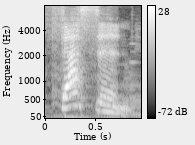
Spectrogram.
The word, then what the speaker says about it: fasten: 嗯，首先 STEN 结尾的，比如我们很熟悉的 Listen Fasten T 都是不发音的，不要读成 Listen Fasten 这就不对。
